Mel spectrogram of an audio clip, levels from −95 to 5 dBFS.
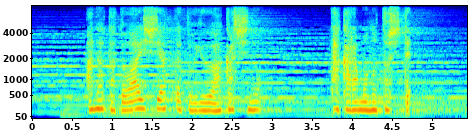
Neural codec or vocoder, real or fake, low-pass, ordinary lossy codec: none; real; none; none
